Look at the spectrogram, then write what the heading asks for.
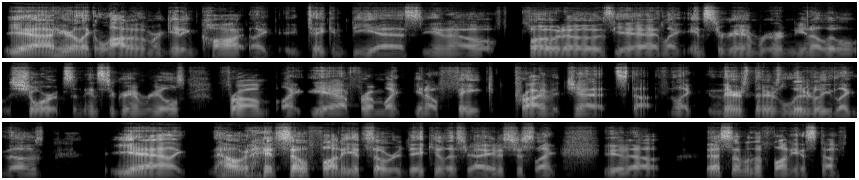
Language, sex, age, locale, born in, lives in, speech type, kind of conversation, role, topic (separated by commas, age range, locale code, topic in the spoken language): English, male, 40-44, en-US, United States, United States, conversation, unstructured, none, Would you rather live in a world without technology or in a world without nature?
